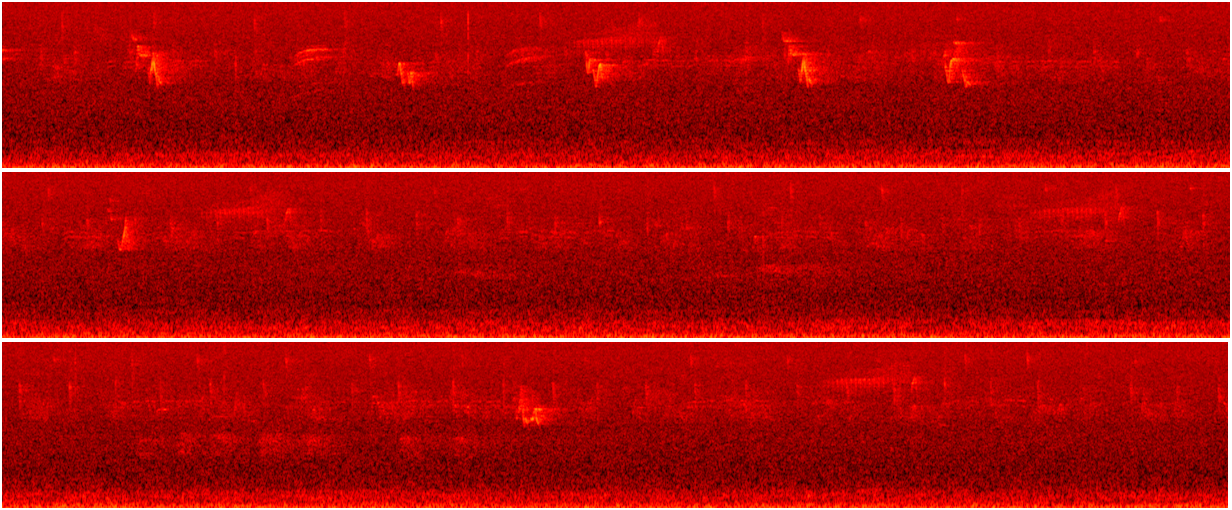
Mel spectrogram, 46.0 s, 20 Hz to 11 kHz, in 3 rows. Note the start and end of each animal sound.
0.0s-7.0s: Hermit Thrush (Catharus guttatus)
1.6s-17.1s: Red-eyed Vireo (Vireo olivaceus)
7.1s-8.4s: Northern Parula (Setophaga americana)
17.7s-19.1s: Northern Parula (Setophaga americana)
24.2s-25.8s: American Crow (Corvus brachyrhynchos)
28.1s-29.5s: Northern Parula (Setophaga americana)
32.3s-36.6s: American Crow (Corvus brachyrhynchos)
35.9s-46.0s: Red-eyed Vireo (Vireo olivaceus)
40.9s-42.3s: Northern Parula (Setophaga americana)

